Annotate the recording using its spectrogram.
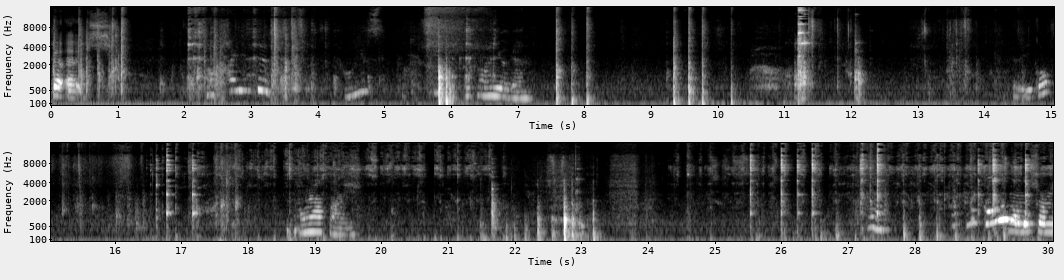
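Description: Fork beating eggs in a ceramic bowl: metal clinking and tapping against the bowl at irregular intervals.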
